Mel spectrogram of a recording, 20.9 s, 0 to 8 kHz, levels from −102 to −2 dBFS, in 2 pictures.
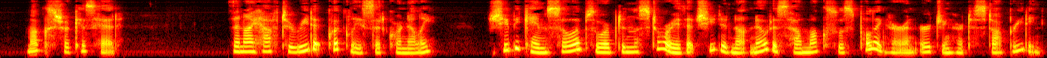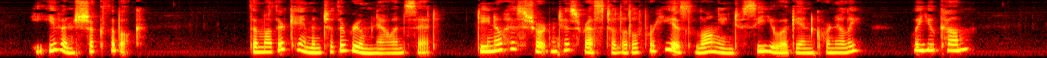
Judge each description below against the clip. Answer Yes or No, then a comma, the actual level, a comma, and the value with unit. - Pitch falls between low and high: No, high, 225 Hz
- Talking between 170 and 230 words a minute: Yes, average, 200 wpm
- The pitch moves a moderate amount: No, wide, 6.2 semitones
